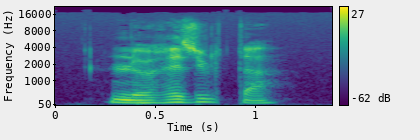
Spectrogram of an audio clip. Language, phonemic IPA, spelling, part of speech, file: French, /ʁe.zyl.ta/, résultat, noun, Fr-résultat.ogg
- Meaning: 1. outcome; result 2. bottom line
